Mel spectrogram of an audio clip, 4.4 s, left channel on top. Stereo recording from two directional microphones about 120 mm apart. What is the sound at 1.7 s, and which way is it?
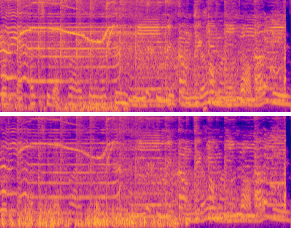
Music, 90° right.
